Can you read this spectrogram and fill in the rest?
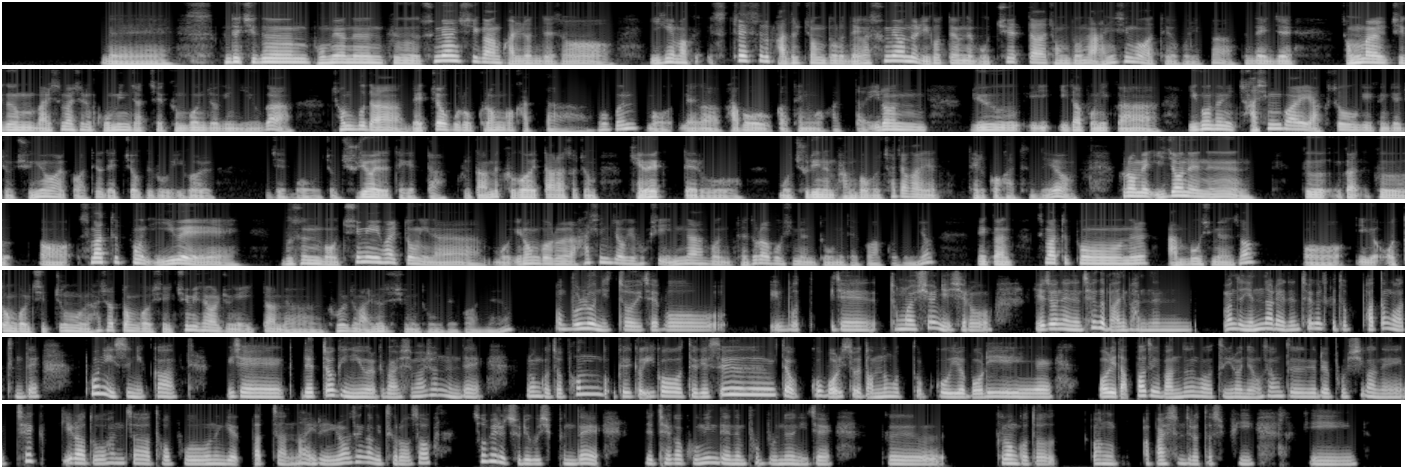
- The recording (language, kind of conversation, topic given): Korean, advice, 미디어를 과하게 소비하는 습관을 줄이려면 어디서부터 시작하는 게 좋을까요?
- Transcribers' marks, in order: other background noise; tapping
